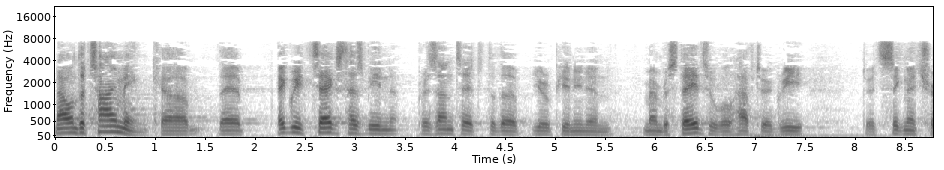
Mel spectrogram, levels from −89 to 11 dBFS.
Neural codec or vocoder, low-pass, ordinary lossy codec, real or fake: none; 7.2 kHz; none; real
